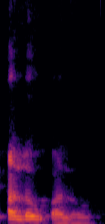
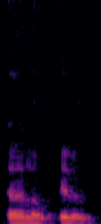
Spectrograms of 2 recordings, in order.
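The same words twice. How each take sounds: First: Hallo with an open ah, hah-loh; Dutch hallo. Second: Hello with an eh vowel, quieter; English hello, eh vowel. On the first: Dutch guest contrasts her hallo with hello, Dutch pronunciation. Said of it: "we say". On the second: Dutch guest contrasts English hello with her hallo. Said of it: "instead of". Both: Shown as a demonstration.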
